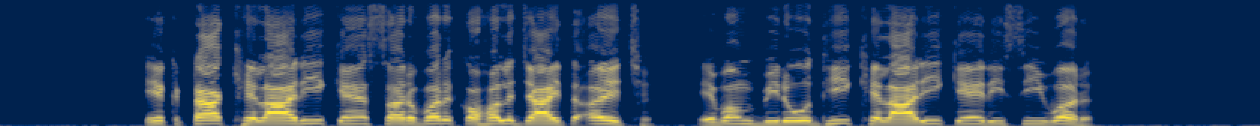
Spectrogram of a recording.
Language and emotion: Maithili, neutral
